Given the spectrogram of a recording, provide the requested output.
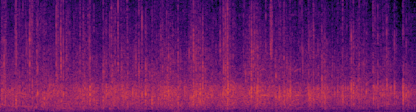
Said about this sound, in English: Somebody clap for that, please.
